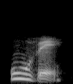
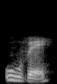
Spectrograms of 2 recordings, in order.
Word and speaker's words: uve: look at v v so we can pronounce this either as v or uve so depending on who you're speaking with they might they might say this letter two different ways so for example i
